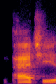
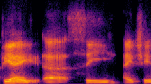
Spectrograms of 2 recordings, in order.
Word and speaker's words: Pache: Patchy, is that how you pronounce that guy? P A C H E. Is that Patchy or Pachy? – Pache. – Shay, see, I was wrong on both fronts.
